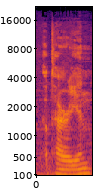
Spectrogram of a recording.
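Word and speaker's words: Altaerein: So last time we went back to Citadel Altaria, or however you pronounce it. Altarian, yes, that one.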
